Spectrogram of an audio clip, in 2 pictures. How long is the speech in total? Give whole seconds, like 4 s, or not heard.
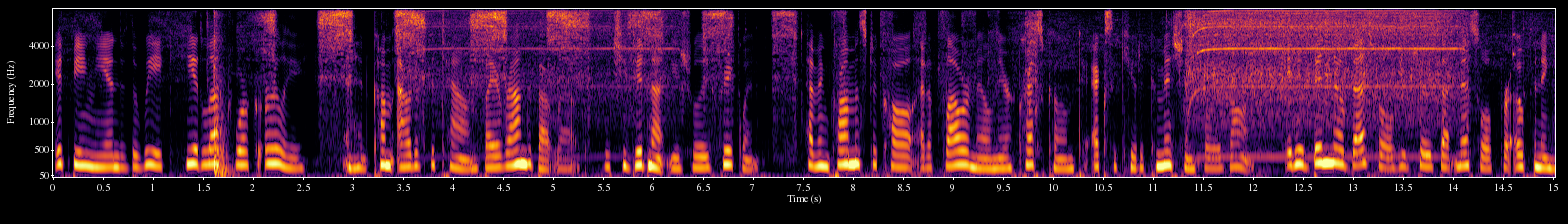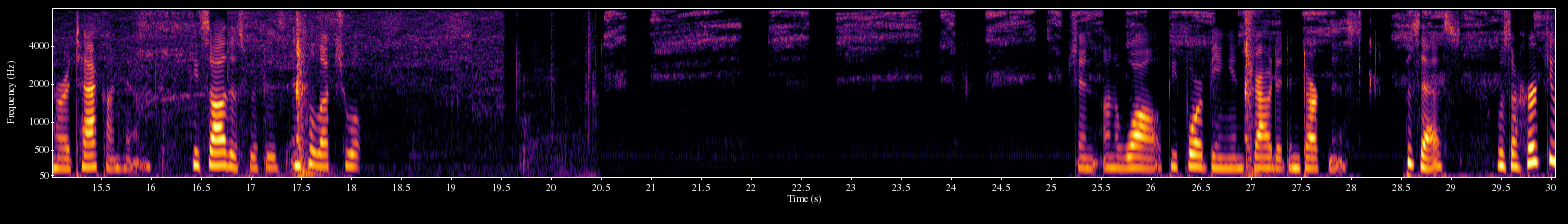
23 s.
